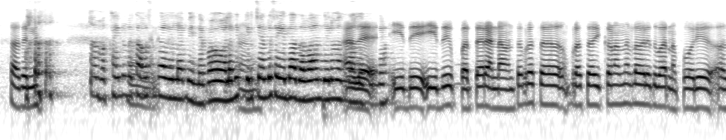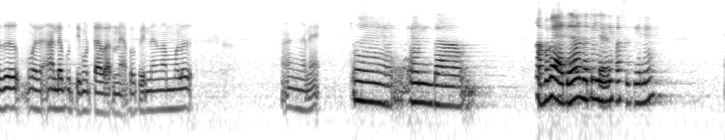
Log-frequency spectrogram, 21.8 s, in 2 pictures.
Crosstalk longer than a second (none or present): none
